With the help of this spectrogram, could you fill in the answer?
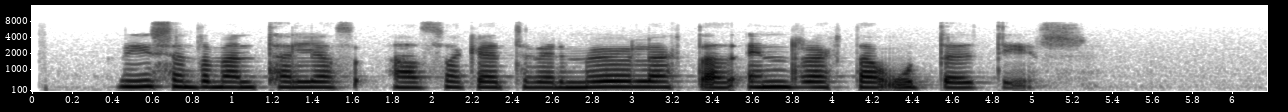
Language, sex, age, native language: Icelandic, female, 20-29, Icelandic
